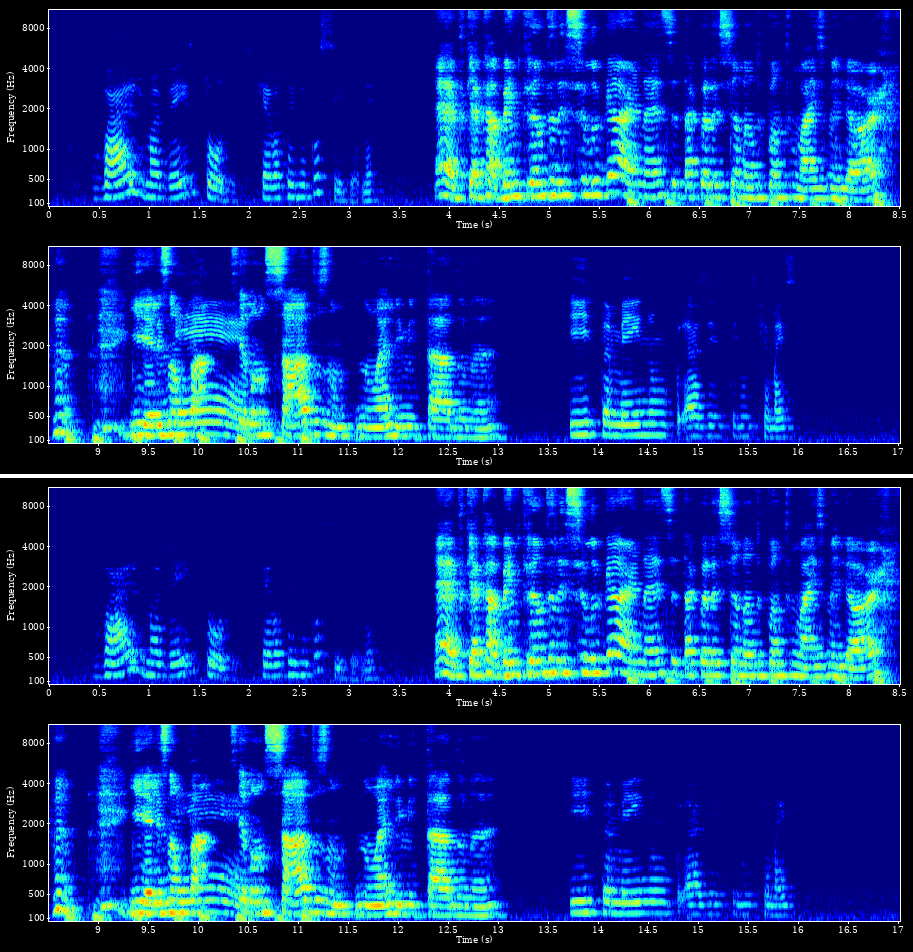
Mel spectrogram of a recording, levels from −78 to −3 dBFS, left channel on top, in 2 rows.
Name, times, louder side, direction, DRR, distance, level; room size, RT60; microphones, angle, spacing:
voice 1, 0.4-1.8 2.1-3.3 9.8-10.6 13.7-16.0, left 3 dB, 65° left, 0.5 m, -41 dB
voice 2, 3.8-10.1 10.4-13.0, right 2 dB, 25° right, 1.5 m, -31 dB
sound 1, 5.8-6.3 6.5-7.3 7.6-8.4 8.6-11.1, left 1 dB, 15° left, 0.4 m, -37 dB
4.2 x 2.4 x 2.9 m
head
